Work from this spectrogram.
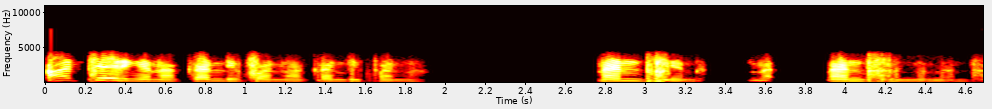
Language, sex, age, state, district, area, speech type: Tamil, female, 45-60, Tamil Nadu, Pudukkottai, rural, conversation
